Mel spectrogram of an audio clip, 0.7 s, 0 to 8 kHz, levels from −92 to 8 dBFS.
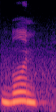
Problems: constant background noise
